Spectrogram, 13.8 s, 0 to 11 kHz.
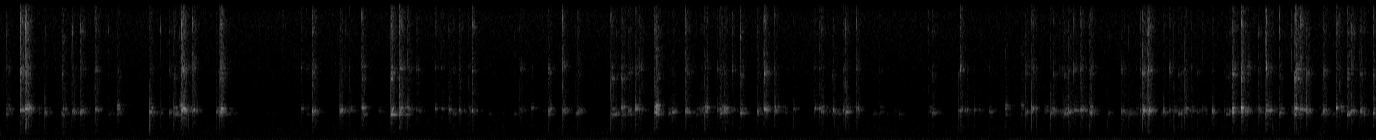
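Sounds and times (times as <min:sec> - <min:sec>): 
wind chimes loop: 0:00.0 - 0:02.4, 0:03.0 - 0:13.7.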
